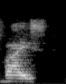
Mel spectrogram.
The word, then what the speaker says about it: Weiss: The Miami Vice, or it's spelled Weiss, but it's Vice, German.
